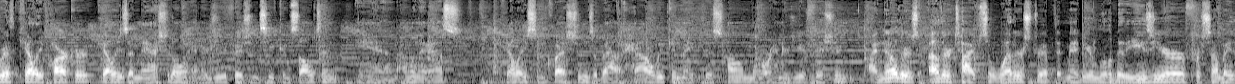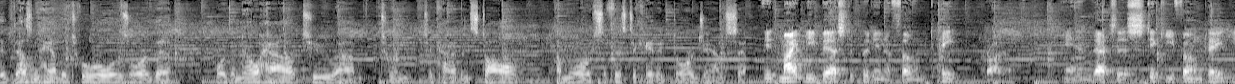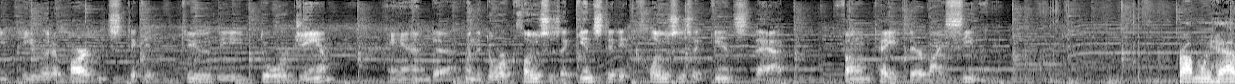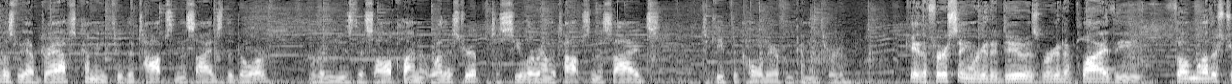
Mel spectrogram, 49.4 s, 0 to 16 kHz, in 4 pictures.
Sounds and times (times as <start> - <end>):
Speech: 0.0 - 28.0, 28.6 - 34.7, 36.5 - 49.3
Music: 0.0 - 49.3.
